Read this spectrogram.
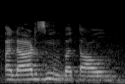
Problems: constant background noise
